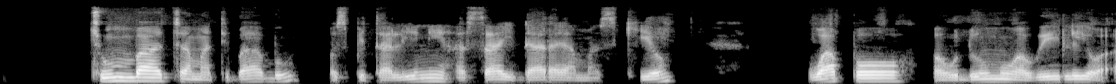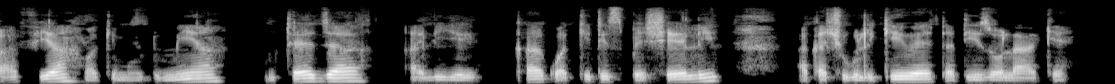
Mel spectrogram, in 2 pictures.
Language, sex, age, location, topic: Swahili, male, 18-24, Kisii, health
